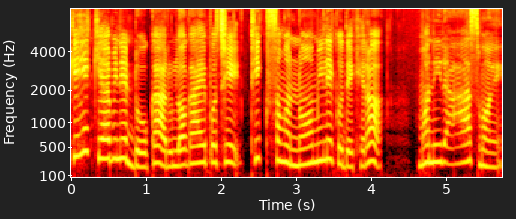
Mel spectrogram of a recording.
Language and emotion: Nepali, sad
